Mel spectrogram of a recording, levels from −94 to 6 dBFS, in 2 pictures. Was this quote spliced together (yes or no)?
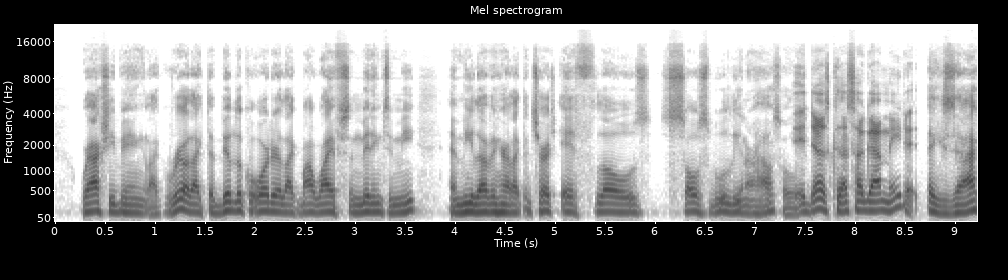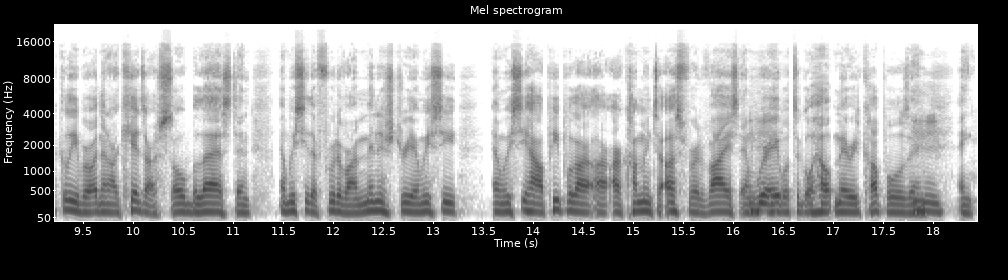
no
